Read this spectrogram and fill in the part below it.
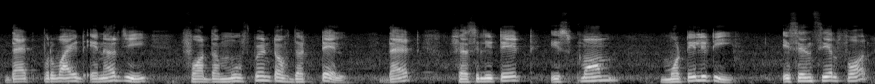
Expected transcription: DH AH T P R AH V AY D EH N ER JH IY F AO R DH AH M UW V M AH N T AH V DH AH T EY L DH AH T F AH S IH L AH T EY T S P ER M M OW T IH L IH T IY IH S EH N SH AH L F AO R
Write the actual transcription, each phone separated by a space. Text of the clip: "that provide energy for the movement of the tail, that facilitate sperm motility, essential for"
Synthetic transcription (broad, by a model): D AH T P R AH V AY D EH N ER JH IY F AO R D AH M UW V M AH N T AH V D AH T EY L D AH T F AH S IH L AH T EY T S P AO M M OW T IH L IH T IY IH S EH N S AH L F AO R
